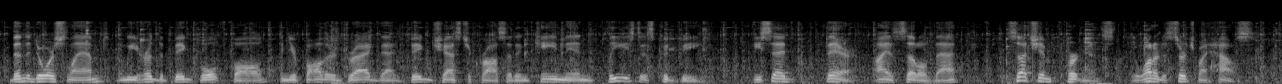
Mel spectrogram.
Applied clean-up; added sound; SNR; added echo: none; Mechanisms + Chink, clink; 15 dB; none.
